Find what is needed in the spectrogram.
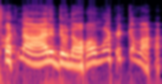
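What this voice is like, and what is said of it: Stereotypical bad Italian accent. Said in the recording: “pretty good. It's a pretty good stereotypically bad Italian accent”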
